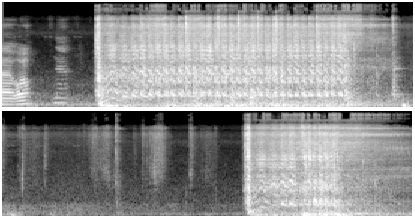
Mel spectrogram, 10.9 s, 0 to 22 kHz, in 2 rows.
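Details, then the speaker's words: 1966 International Harvester 1100A BG 241 pickup, first start after 24 years stored, new battery and points: engine catches, runs loud and steady a few seconds, stops, fires again; won't yet idle, owner suspects fuel next. "all right we got it started that's nice big deal woo that's a big big deal"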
